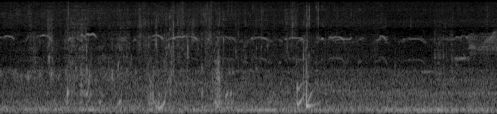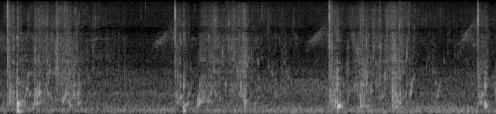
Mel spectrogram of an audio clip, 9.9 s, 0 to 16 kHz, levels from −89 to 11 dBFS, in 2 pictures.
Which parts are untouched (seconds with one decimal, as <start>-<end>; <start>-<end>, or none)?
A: 9.2-9.9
